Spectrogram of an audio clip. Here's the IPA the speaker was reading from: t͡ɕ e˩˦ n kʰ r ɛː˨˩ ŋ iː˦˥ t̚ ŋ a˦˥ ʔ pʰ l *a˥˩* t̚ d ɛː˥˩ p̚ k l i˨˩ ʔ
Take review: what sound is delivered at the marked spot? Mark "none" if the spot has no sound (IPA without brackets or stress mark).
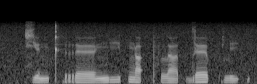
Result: a˨˩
